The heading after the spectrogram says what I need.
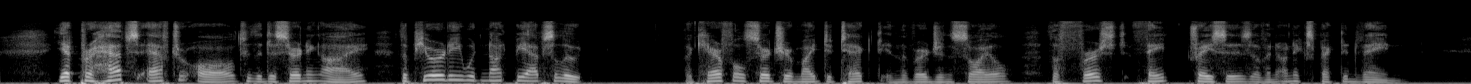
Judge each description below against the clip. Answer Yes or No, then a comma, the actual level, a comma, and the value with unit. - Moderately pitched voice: No, low, 130 Hz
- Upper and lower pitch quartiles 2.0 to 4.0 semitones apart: No, average, 5.1 semitones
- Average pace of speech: No, slow, 125 wpm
